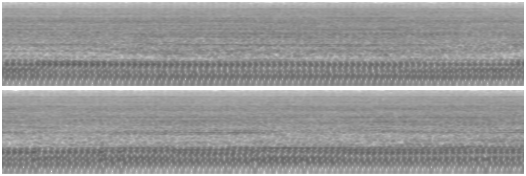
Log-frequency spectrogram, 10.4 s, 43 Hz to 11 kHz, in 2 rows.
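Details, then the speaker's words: John Deere G100 garden tractor with a 54-inch deck, bought running poorly, after a rocker arm and valve repair: the small single fires evenly at a steady idle with no misses, knocks or hunting. Normal smooth idle. "so idle's good now runs pretty smooth"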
